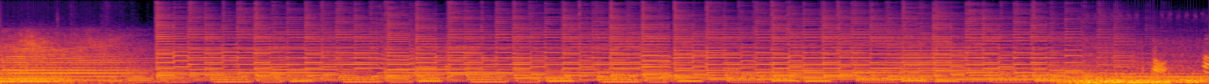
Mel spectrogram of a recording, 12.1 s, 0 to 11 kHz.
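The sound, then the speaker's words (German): A Cessna 150's propeller engine drones steadily in flight as the plane turns into the right downwind for runway 07 and leaves the control zone toward Ratzeburger See, a loud, sustained buzzing hum with strong low harmonics that rises slightly in intensity toward the end, with no voices. “Cessna 150, dreht jetzt in den rechten Gegenanflug Piste 07, verlassen Sie die Kontrollzone mit einer Rechtskurve direkt auf Kurs Richtung Ratzeburger See.”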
